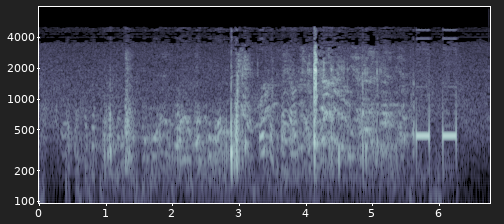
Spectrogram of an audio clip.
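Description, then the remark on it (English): Muffled background noise with a couple of sharp handling clicks as a telephone is picked up from another location during a call, followed near the end by two short, steady electronic beeps in quick succession. “if you just hold in for 1 minute, I'll pick up the phone from another location.”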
